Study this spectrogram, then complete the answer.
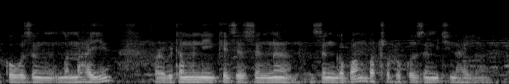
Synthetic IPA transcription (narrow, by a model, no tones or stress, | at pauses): kʰozɯŋmɯnːɯɦajɯ | aɾubitʰaŋmɯnikezezɯŋnɯzɯŋɡɯbaŋbatʰɾapʰɔkʰozɯŋmitʰinaɦajɯ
